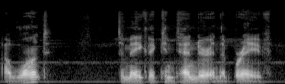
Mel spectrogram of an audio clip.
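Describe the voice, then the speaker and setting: A man's voice: rumbling low, steady tone, normal speed. A man co-hosting a podcast, talking in an informal, conversational way. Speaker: podcast co-host. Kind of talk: casual podcast chat.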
